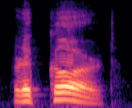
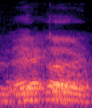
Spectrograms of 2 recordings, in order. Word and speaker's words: record: It is important, extremely important in English that you maintain this difference of stress between noun and verb. When that word is used as noun, it has one kind of stress, but when it is used as verb, it is another kind of stress.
